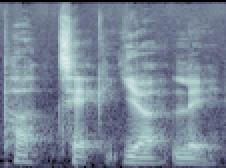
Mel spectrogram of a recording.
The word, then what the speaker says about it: particularly: about the word particularly there are different ways of pronouncing it when we're talking fast most people will probably just say per tick yeah Lee particularly and that's just us being lazy it's us avoiding saying long word particular but really you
